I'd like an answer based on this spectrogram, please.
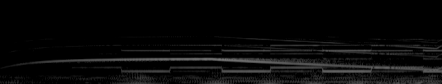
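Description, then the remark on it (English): Sirens from two or three fire engines driving past very fast blare together, a rising wail layered over a rapid two-tone pattern, swelling louder as the vehicles approach and easing slightly as they pass, with low traffic rumble underneath. “That was when I heard the sirens and saw two, maybe three fire engines driving past very fast.”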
